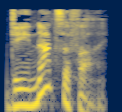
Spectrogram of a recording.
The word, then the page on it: denazify: British English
